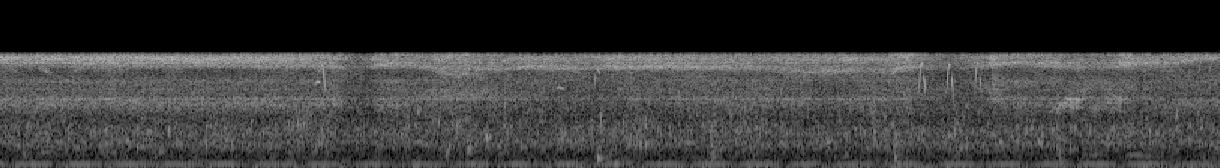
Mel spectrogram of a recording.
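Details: Dental hygienist's professional teeth cleaning removing tartar and plaque, no talking: steady high hiss of water spray and suction with faint scraping and scaler clicks; dental cleaning instruments.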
